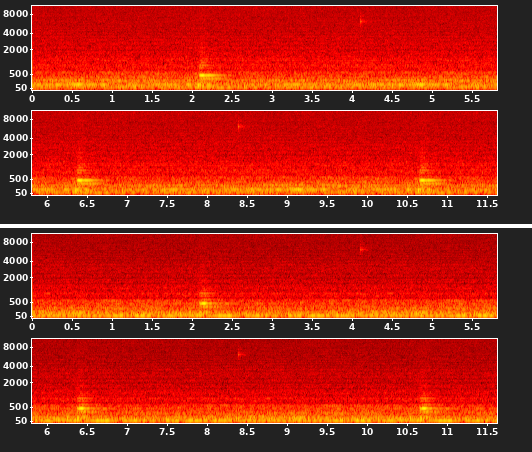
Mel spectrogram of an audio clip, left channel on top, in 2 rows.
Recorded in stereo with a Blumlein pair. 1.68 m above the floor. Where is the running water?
15° left, 0.9 m.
